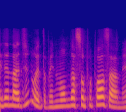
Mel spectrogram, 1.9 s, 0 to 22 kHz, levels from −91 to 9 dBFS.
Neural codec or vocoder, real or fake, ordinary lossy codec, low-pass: codec, 16 kHz, 0.7 kbps, FocalCodec; fake; none; none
